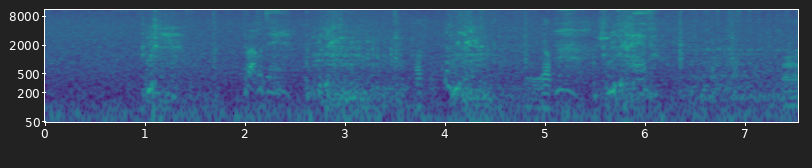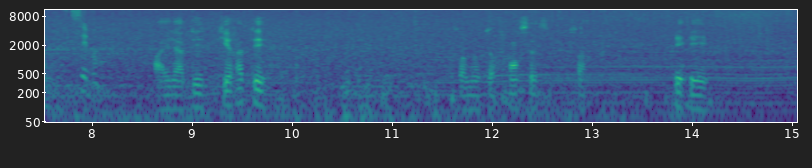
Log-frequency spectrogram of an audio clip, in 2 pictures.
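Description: A starter cord is yanked repeatedly on a small outboard motor.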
